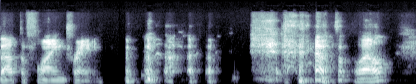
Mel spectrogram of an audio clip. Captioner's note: laughter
